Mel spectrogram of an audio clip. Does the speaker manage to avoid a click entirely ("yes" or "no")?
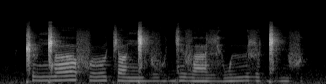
no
